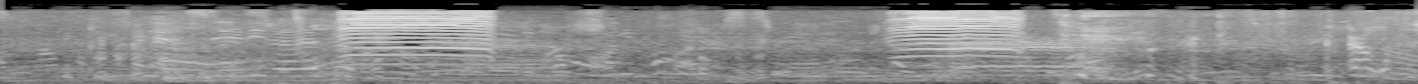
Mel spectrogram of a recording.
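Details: Freshly born lamb, a twin, taking ages to stand and walk; two loud nasal bleats about three seconds apart, each roughly half a second long, with continuous human conversation in between.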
